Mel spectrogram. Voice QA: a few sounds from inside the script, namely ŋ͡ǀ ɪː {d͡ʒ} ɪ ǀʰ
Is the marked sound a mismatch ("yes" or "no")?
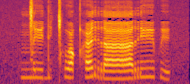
yes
